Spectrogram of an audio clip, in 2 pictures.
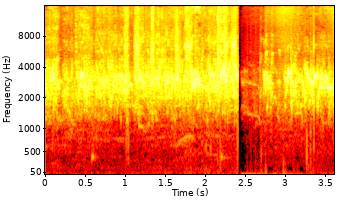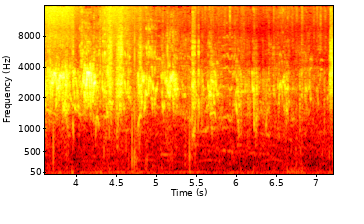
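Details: Budgies giving harsh, scratchy squawks and chatter, loud at first, then a sudden break followed by softer, more scattered calls that fade toward the end.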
